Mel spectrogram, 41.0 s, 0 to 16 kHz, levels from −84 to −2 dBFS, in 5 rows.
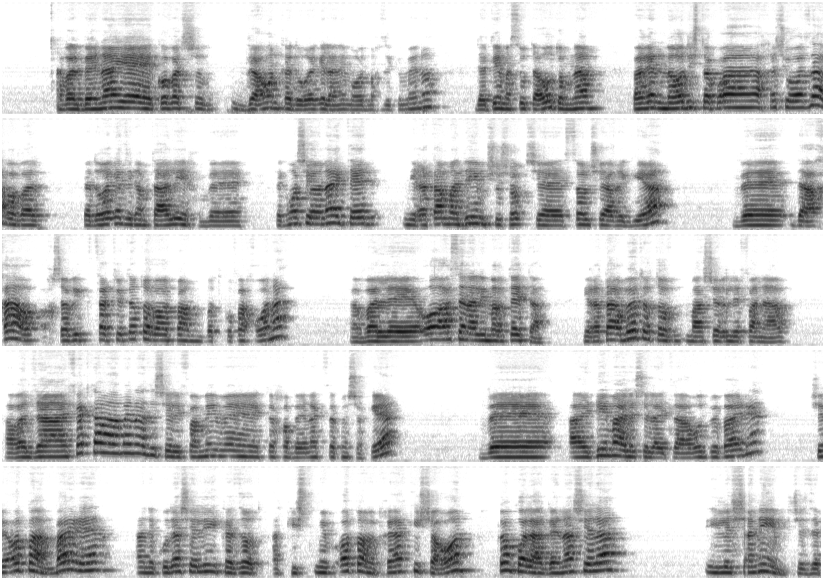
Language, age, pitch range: Hebrew, 20-39, 160-205 Hz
